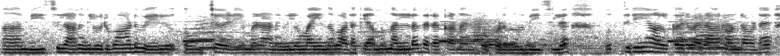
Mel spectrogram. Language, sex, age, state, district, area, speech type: Malayalam, female, 30-45, Kerala, Alappuzha, rural, spontaneous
